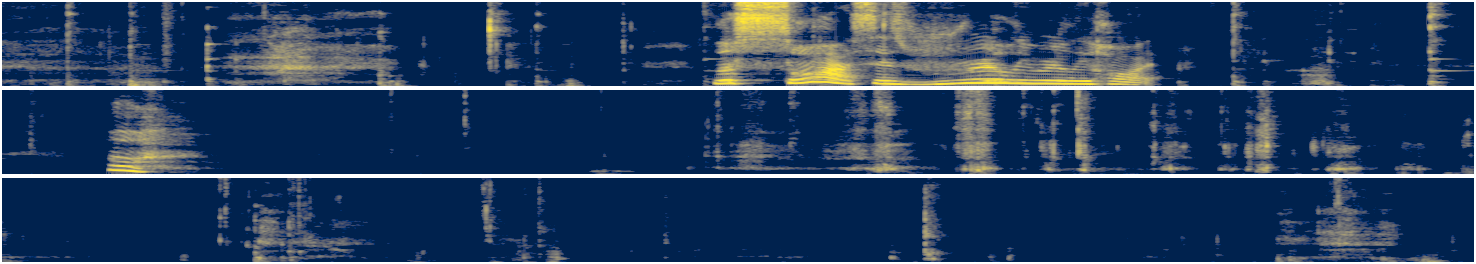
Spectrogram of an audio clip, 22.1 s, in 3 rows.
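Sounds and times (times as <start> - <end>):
chewing noodles: 10.8 - 22.0.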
